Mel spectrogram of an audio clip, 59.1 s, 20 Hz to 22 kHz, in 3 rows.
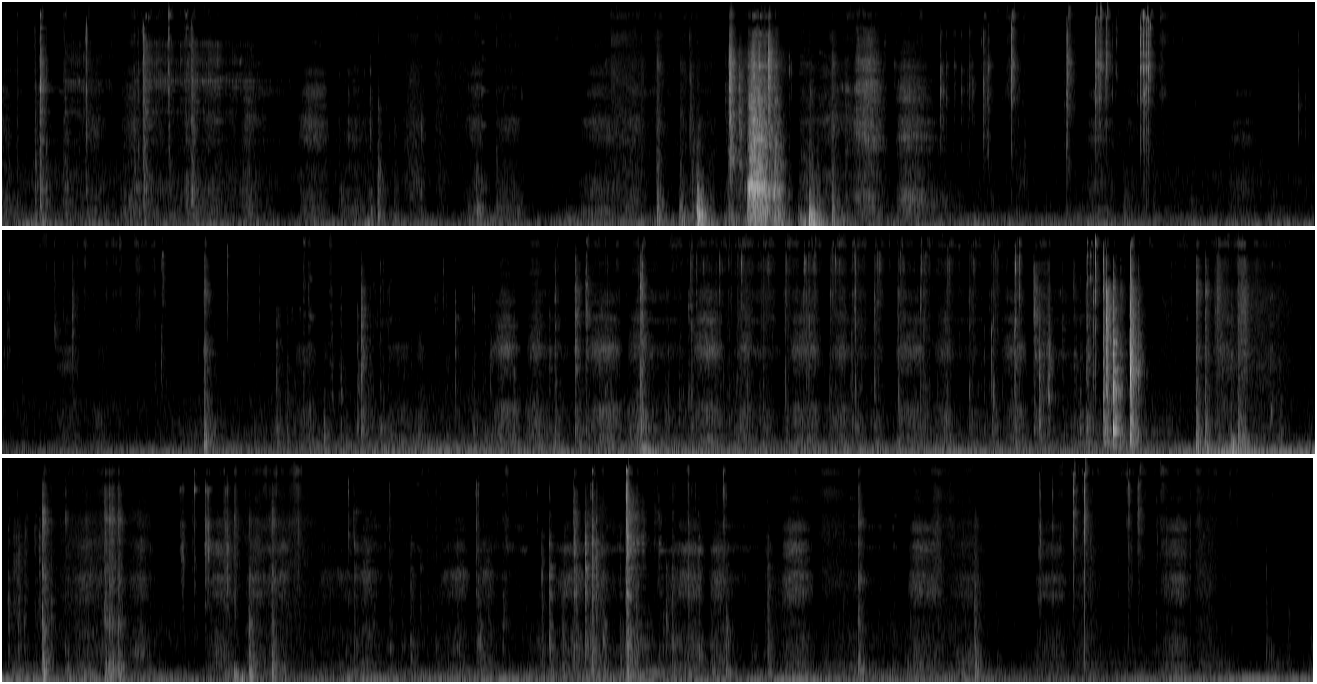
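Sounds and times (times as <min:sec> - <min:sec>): metal parts and tools clattering: 0:14.0 - 0:17.6, 0:26.2 - 0:37.0, 0:39.5 - 0:51.1, 0:55.2 - 0:57.5.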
